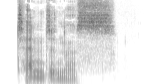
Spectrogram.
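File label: "tendinous", British English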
